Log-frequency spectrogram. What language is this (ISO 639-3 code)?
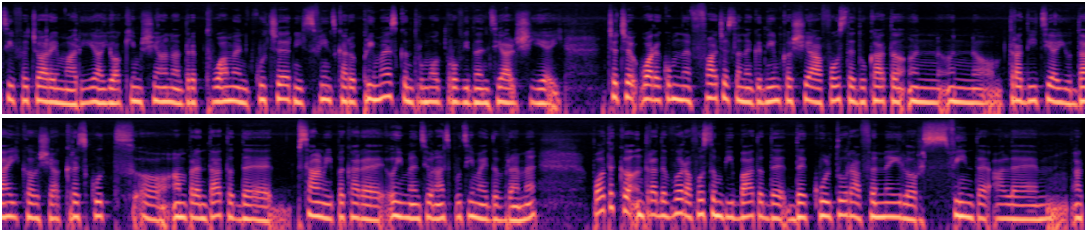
ron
